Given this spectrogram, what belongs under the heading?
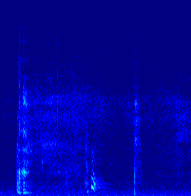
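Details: Infant gives three short, sharp catches of breath: baby hiccups.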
